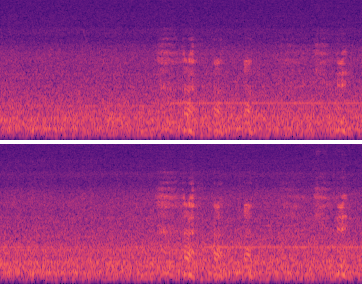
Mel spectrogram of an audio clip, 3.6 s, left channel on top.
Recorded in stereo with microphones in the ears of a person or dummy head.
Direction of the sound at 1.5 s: 5° right (ahead or behind).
